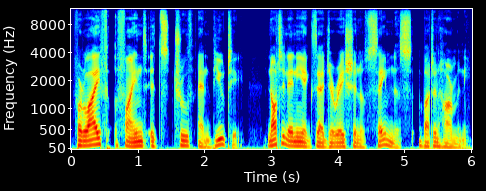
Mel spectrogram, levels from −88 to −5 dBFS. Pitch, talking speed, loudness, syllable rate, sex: 100 Hz, 160 wpm, -19 LUFS, 4.9 syllables/s, male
